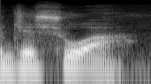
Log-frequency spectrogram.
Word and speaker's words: Yeshua: pronunciaba así en hebreo si tú oyes hablar a un hebreo y escuchas el nombre jesús en boca de un hebreo pues la expresión viene a ser algo así como yeshua una forma así nosotros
